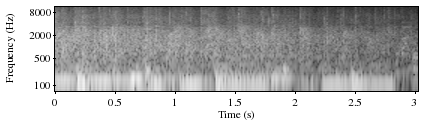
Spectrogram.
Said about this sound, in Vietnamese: Và một tràng pháo tay thật lớn của quý vị sẽ cùng vang lên để chúc mừng ạ.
